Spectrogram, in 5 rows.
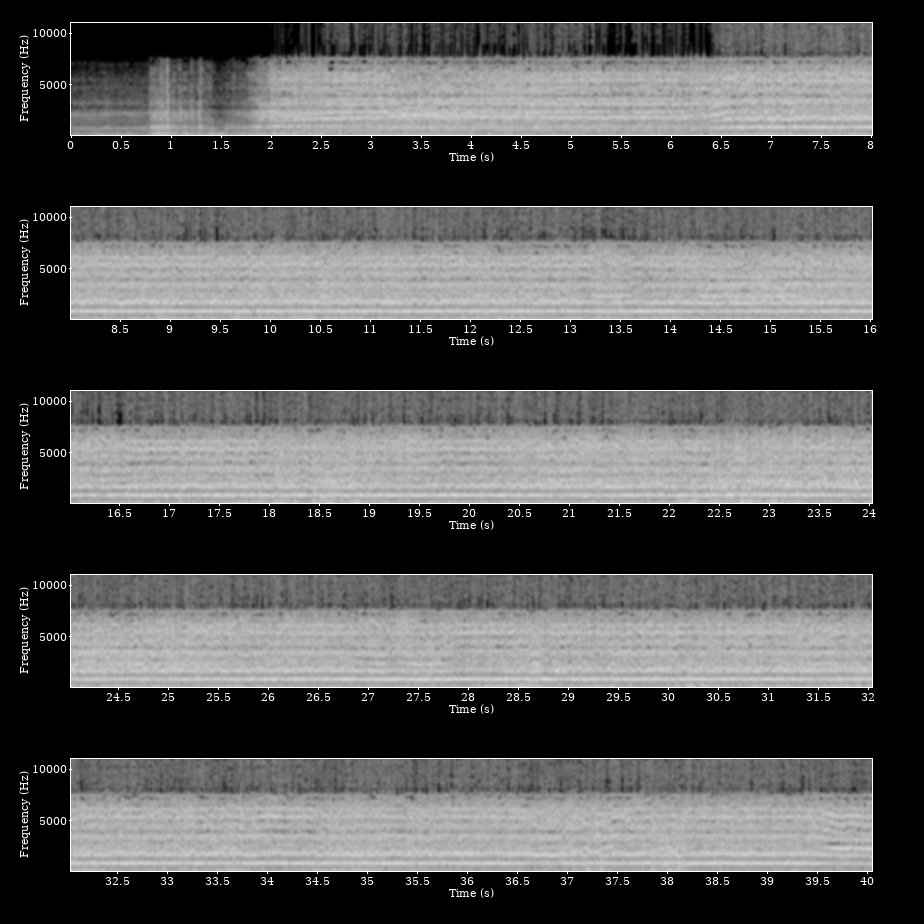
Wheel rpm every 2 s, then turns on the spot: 50, 160, 170, 230, 230, 230, 230, 220, 230, 230, 230, 230, 230, 220, 230, 230, 230, 240, 240, 190.
none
